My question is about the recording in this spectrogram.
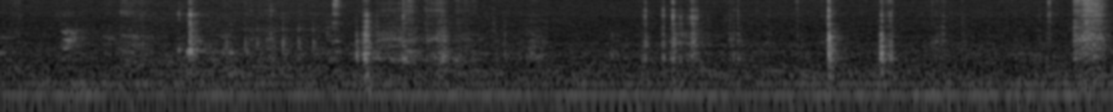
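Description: Scattered light clicks and taps as fingers and fingernails handle small broken wooden rib fragments and a super glue bottle against the ribs of a violin. A brief rustle comes near the end, over a low steady hum.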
